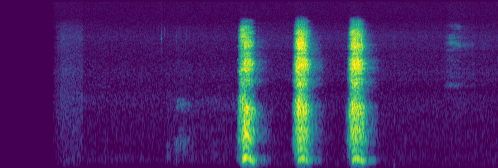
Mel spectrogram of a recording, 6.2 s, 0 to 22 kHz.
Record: {"exhalation_length": "6.2 s", "exhalation_amplitude": 11323, "exhalation_signal_mean_std_ratio": 0.24, "survey_phase": "beta (2021-08-13 to 2022-03-07)", "age": "45-64", "gender": "Female", "wearing_mask": "No", "symptom_none": true, "smoker_status": "Never smoked", "respiratory_condition_asthma": false, "respiratory_condition_other": false, "recruitment_source": "REACT", "submission_delay": "14 days", "covid_test_result": "Negative", "covid_test_method": "RT-qPCR"}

